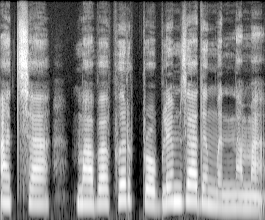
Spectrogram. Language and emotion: Bodo, neutral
